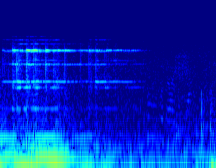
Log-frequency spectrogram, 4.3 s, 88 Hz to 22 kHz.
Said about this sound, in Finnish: Näin kellon kilinään loppui tämä meidän näytteemme, joka oli siis vuodelta 49, 24 vuoden takaa.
